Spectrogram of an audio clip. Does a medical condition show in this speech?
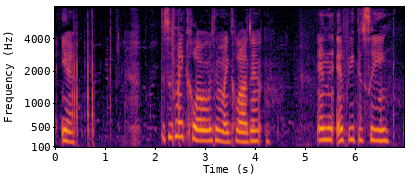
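Yes: speech impairment.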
